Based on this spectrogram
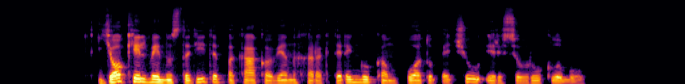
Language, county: Lithuanian, Vilnius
